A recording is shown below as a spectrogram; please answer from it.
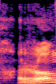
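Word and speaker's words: wrong: यह is means है रॉन्ग means होता है गलत अब देखिए डब्लू के बाद अगर कभी आर आ जाए तो डब्लू होगा साइलेंट यानी उसको नहीं पढ़ा जाएगा दिस इज रंग मीस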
